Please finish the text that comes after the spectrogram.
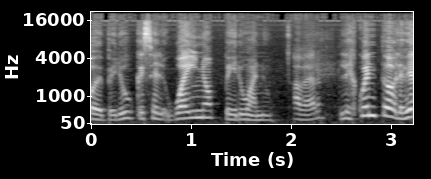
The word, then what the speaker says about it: huayno: En la literatura usual en el Perú se escribe huayno, pero algunos dicen huayñu, que es en quechua, huayñu.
